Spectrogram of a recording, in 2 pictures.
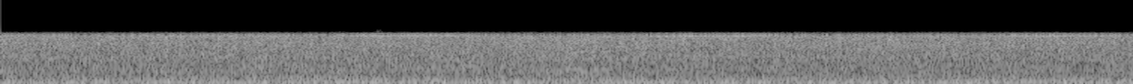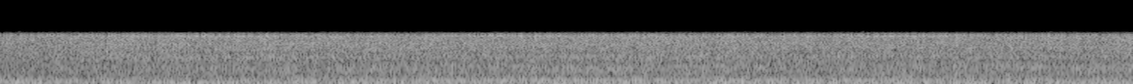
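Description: Vintage car engines running at low speed, a steady rumble with a low hum joining about five seconds in.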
